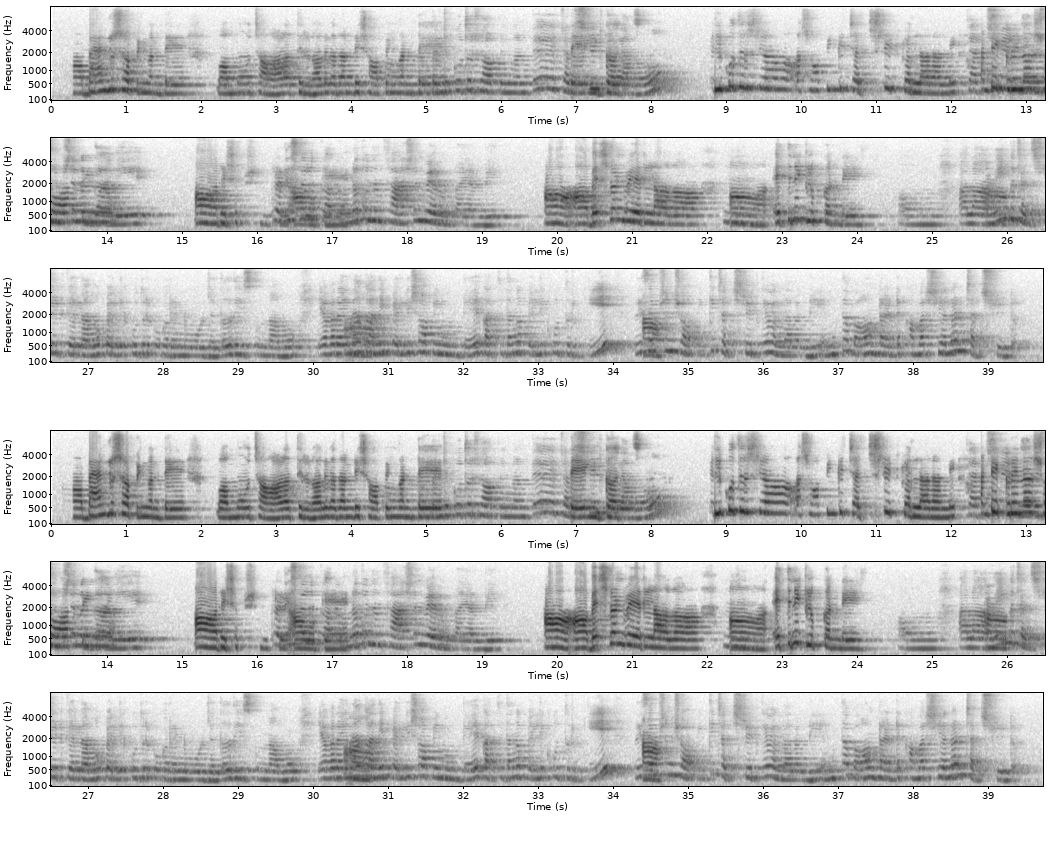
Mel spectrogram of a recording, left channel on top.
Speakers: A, on the right (about 60°); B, on the right (about 40°).
A: బ్యాంగ్ళూరు షాపింగ్ అంటే వామ్మో చాలా తిరగాలి కదఅండి షాపింగ్
B: అవును
A: అంటే
B: పెళ్లి కూతురు షాపింగ్ అంటే చర్చ్
A: టే
B: స్ట్రీట్
A: ఇంకా
B: కి వెళ్ళాము
A: చ్చ పెళ్ళి కూతురు షా అష్ షాపింగ్ కి చర్చికి ఎళ్ళాలఅండి
B: చర్చ్
A: అంటే
B: స్ట్రీట్
A: ఎక్కడైనా
B: లో రిసెప్షన్
A: షాపింగ్
B: గాని
A: ఆ రిషెప్షన్
B: ట్రెడిషనల్
A: కి ఆ ఓకే
B: కాకుండా కొంచెం ఫ్యాషన్ వేర్ ఉంటాయ్ అండి
A: ఆ ఆ వెస్ట్రన్ వేర్ లాగా
B: హ్మ్.
A: ఆ ఎథనిక్ లుక్ అండి
B: అవును అలా అని
A: ఆ
B: ఇంకా చేర్చికి కేళ్ళాము పెళ్లి కూతురుకి ఒక రెండు మూడు జతలు తీసుకున్నాము ఎవరైనా
A: ఆ
B: కానీ పెళ్లి షాప్ పింగ్ ఉంటే కచ్చితంగ పెళ్ళికూతురుకి రిసెప్షన్
A: ఆ
B: షాపింగ్ కి చర్చ్ స్ట్రీట్ గ వెళ్ళాల అండి ఎంత బావుంటాయి అంటే ఖమర్షియల్ అండ్ చర్చ్ స్ట్రీట్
